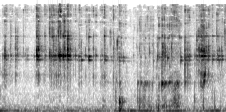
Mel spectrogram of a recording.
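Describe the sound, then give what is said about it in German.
Whisky glasses clink together in a toast, several bright ringing taps, with faint handling and liquid sounds around them and no talking. “Also Cheers auf den ersten Podcast.”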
